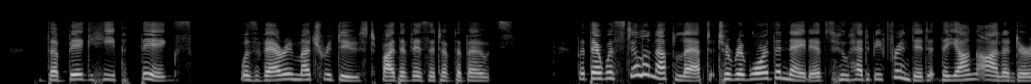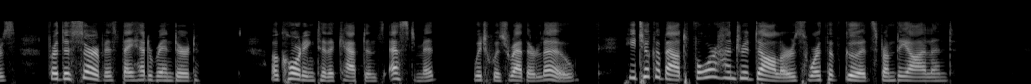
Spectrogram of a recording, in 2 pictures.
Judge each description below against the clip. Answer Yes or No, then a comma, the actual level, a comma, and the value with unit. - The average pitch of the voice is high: Yes, high, 205 Hz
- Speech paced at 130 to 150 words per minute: No, average, 165 wpm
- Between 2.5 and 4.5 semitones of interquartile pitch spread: No, average, 4.9 semitones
